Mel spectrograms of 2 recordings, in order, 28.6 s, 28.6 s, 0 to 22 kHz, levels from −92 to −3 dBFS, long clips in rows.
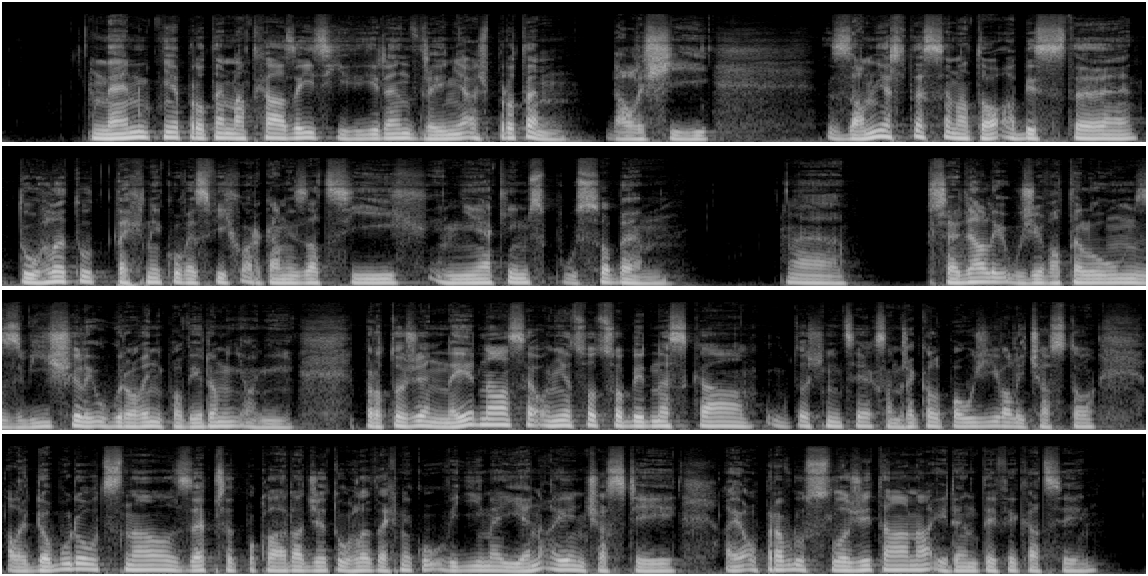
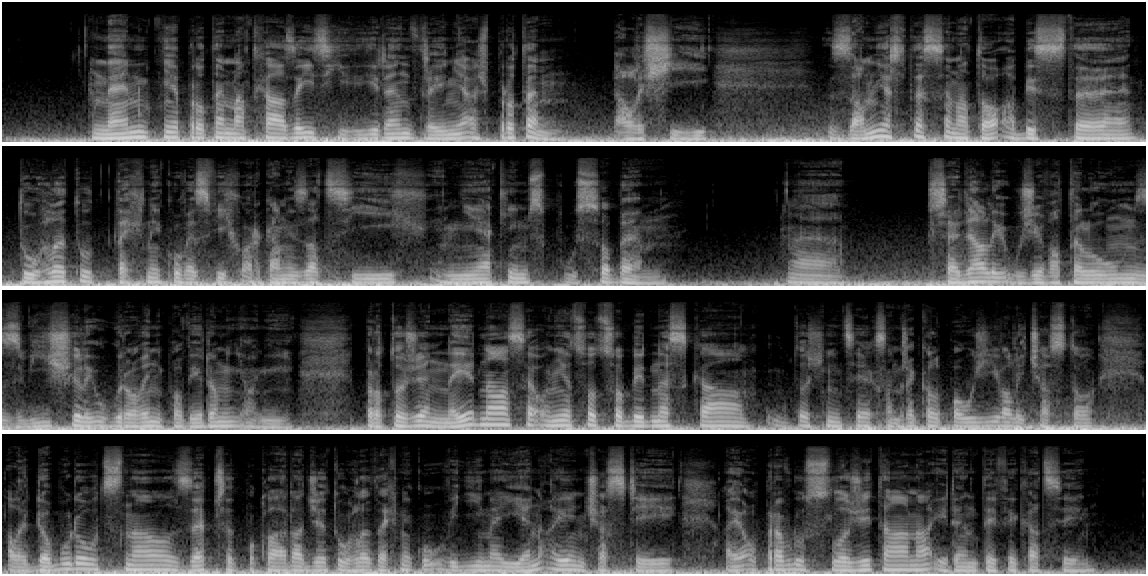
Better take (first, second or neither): first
